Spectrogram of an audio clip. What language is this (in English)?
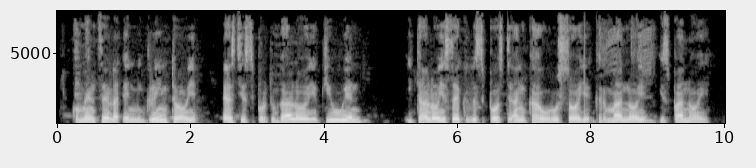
Esperanto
